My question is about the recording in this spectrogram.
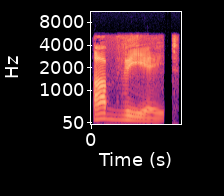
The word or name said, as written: obviate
